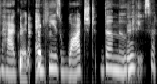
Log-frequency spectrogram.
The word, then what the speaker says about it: Hagrid: I'm pretty sure her son uh in Harry Potter pronounces Hagrid what it was like He says Haggerty instead of Hagrid and he's watched the movies.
